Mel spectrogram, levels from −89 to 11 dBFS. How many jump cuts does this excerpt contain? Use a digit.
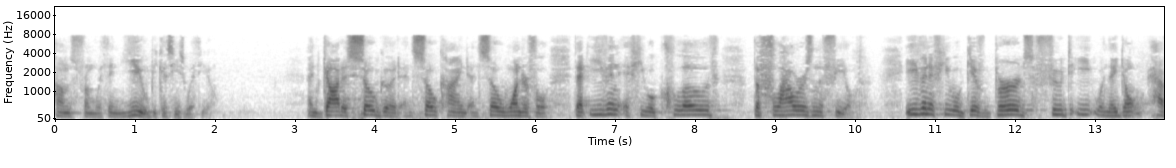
0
